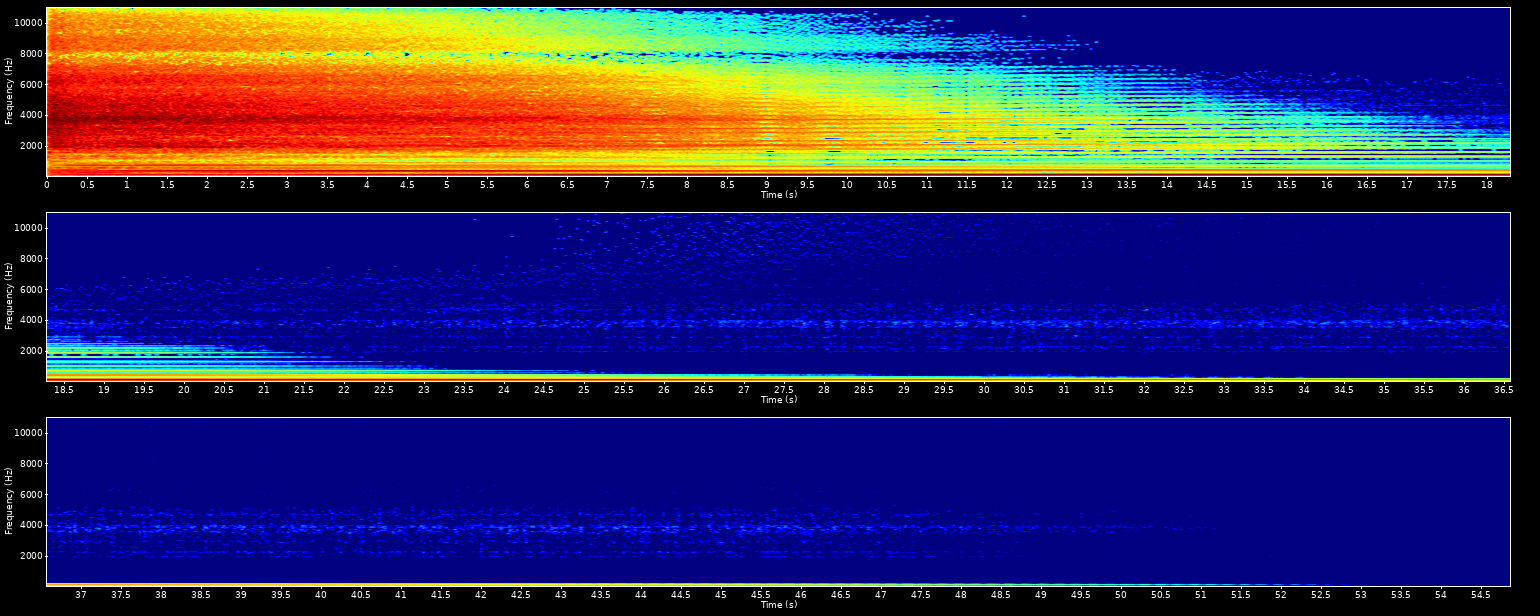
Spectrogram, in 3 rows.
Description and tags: Dist Chr A&D 5th fret up
A (5th) string 5th fret, and the D (4th) string 5th fret. Up strum.
rhythm-guitar, rhythm, guitar-chords, distortion, chords, distorted, distorted-guitar, guitar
